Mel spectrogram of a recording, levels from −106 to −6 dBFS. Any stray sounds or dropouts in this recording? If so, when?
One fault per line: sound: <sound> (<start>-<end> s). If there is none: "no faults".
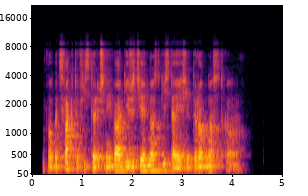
no faults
